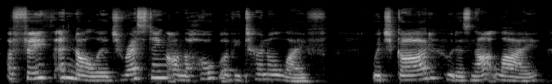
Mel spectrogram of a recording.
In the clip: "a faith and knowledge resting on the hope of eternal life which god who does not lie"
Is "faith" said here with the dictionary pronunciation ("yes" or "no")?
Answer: yes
